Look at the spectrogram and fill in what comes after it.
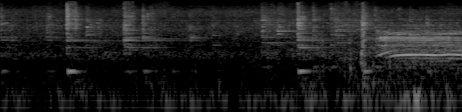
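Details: Grazing sheep herd in Romania's Făgăraș Mountains: scattered clanking bells ring through the first seconds, then a single sustained, nasal bleat holds a steady pitch at the close, rising loud over the bells.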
